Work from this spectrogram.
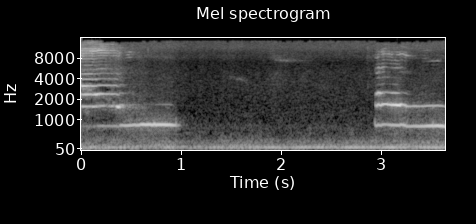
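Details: Rescued former stray black female cat, now affectionate, living in a warehouse and being offered food. It gives two clear, drawn-out mid-pitched meows, one at the start and one near the end, separated by a quiet pause over a low background hum.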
